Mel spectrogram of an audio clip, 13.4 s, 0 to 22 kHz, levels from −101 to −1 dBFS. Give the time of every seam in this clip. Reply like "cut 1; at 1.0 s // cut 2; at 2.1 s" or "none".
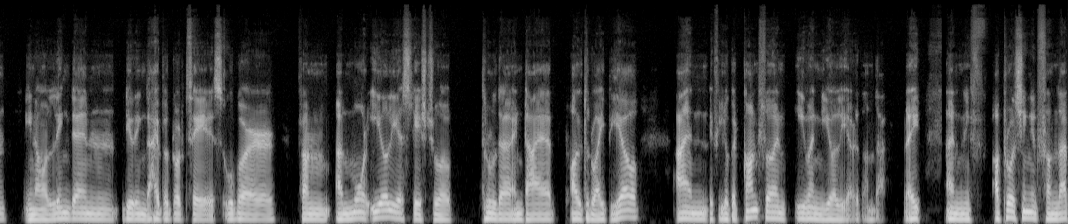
cut 1; at 11.8 s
